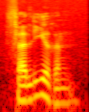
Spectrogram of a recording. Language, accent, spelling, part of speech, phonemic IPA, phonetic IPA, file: German, Germany, verlieren, verb, /fɛrˈliːrən/, [fɛɐ̯ˈliː.ʁən], De-verlieren.ogg
- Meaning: 1. to lose (something, or a game) 2. to shed 3. to trail away, to fade away 4. to get lost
